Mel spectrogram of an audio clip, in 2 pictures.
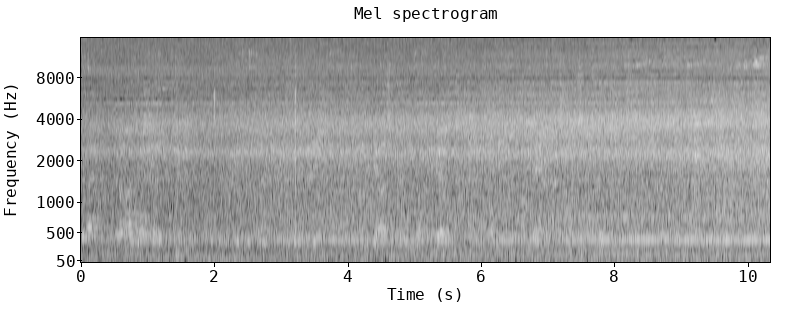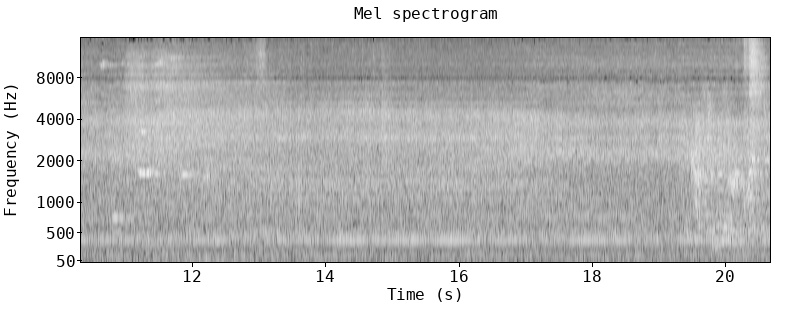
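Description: A Class 172 Turbostar diesel multiple unit runs slowly into the platform, growing steadily louder as it approaches, with a steady whine held throughout.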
